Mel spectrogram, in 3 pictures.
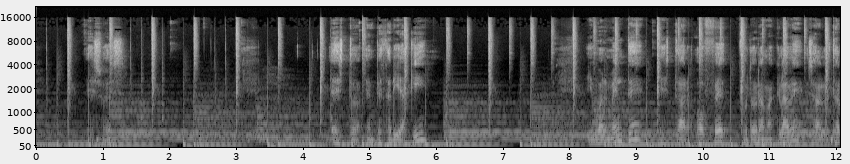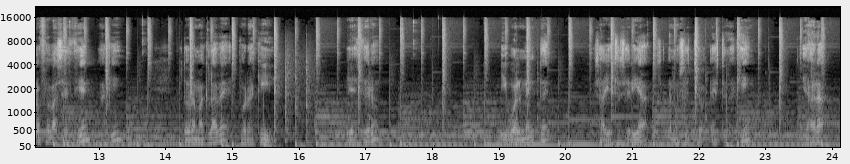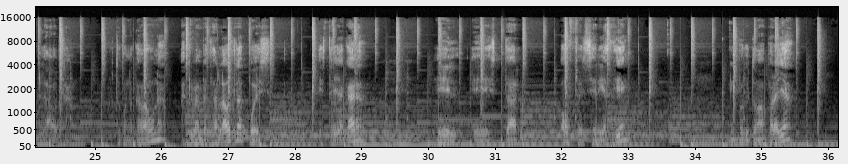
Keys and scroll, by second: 21.7 space, 23.3 space.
